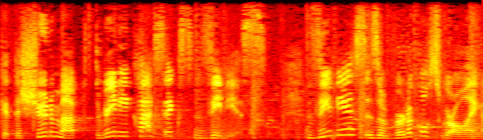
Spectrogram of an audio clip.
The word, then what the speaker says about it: Xevious: I guess that's why Xevious rhymes with devious.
